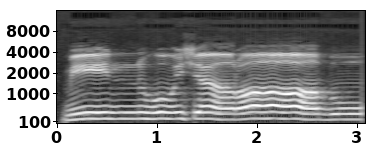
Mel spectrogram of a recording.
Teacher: Minhu syarabu, idgham bi gunnah di sini. Syarabun jadi bu, masuk beserta dengung 2 harakat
